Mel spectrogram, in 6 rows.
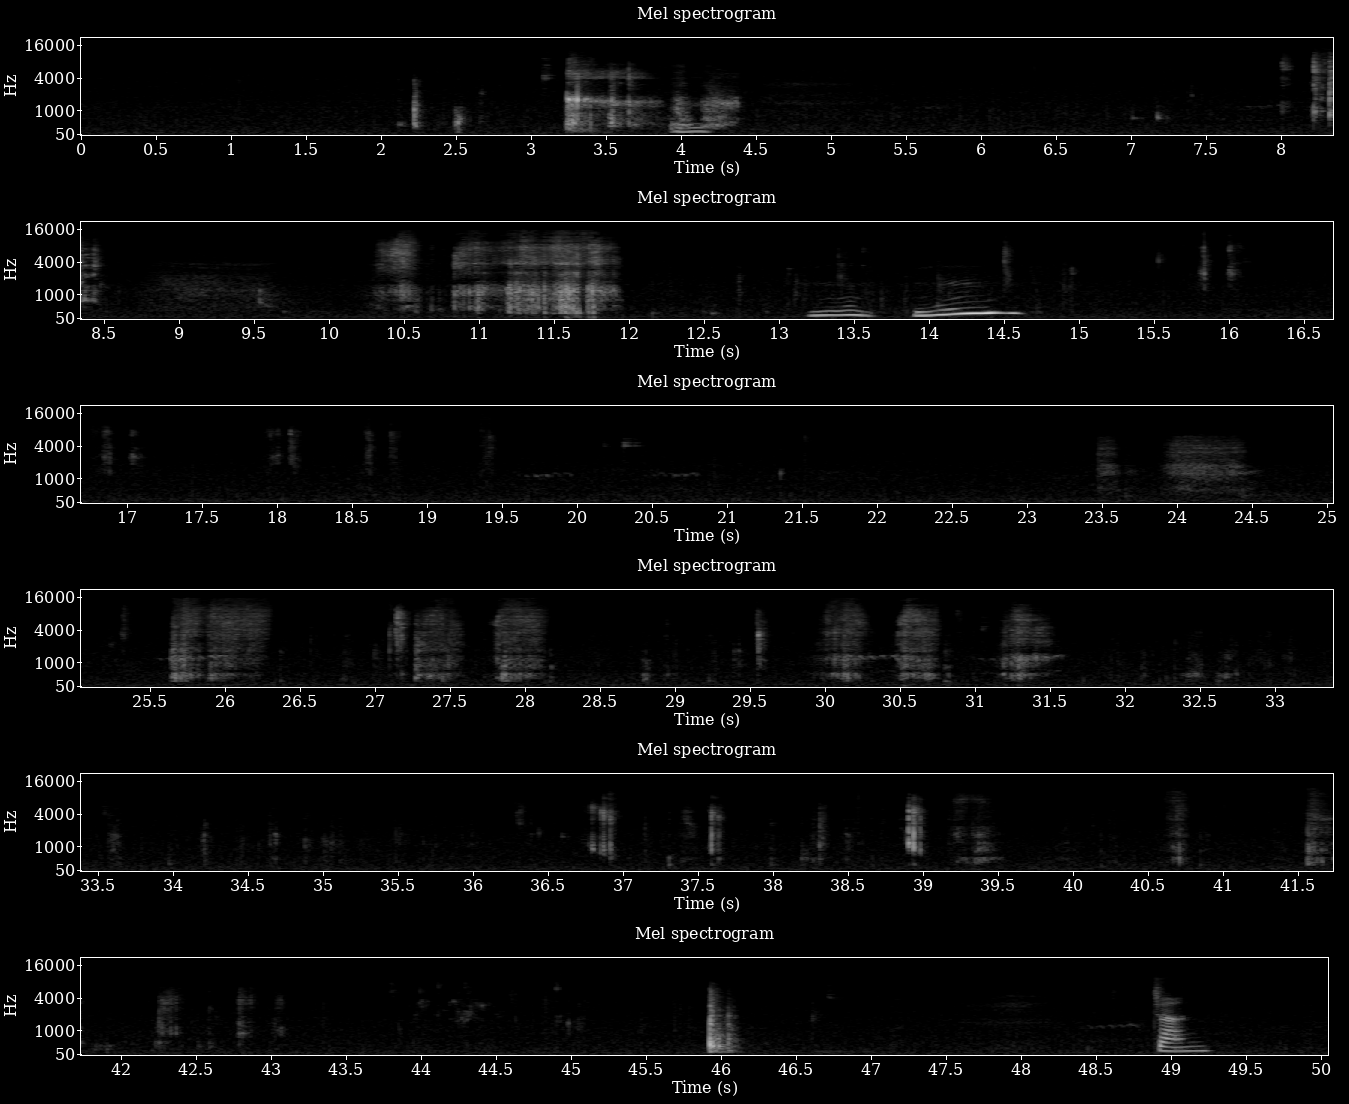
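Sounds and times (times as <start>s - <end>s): person chewing noodles: 28.8s - 39.6s, 41.5s - 43.2s.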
